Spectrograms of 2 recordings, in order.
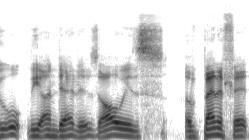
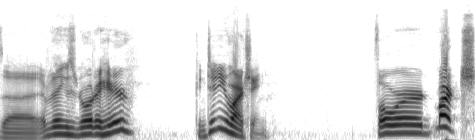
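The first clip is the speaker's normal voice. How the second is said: high, commanding, soldier-like voice; 5 semitones higher, 4 dB louder than usual. Narrating the game, voice the patrol leader ordering his soldiers onward, giving Flaming Fist patrol orders. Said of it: "Coming through the jungle is a patrol of flaming fist soldiers. / He kind of looks around and says, / Coming through the jungle is a patrol of flaming fist soldiers".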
